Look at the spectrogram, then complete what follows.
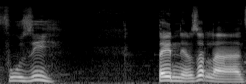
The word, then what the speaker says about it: Fuji: À, cái này tiếng Nhật thì người ta đọc là Fuji các bác nhá. Còn theo anh em ở Việt Nam, các bác ở Việt Nam thì hay gọi là Fuji.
